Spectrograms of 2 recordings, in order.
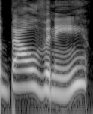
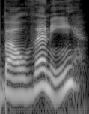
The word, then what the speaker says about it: Balvenie: Luckily, Esquire totally came through for me by having two videos with the same man pronouncing it two different ways. The Balvenie, or the Balvenie. I'm going to go with the Balvenie because in that video, the man was holding a glass of scotch, and that just feels more right to me.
